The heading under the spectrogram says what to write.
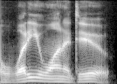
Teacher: And want to smoothly becomes wanna.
